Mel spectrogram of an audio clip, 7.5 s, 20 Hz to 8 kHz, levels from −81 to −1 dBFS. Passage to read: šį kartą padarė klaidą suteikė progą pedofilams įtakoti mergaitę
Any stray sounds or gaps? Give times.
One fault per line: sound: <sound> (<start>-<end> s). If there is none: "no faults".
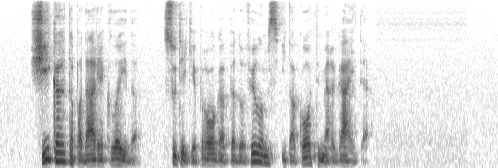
no faults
